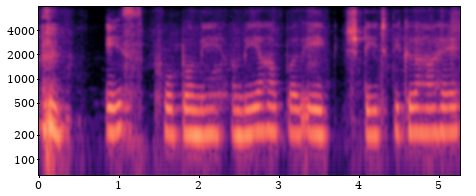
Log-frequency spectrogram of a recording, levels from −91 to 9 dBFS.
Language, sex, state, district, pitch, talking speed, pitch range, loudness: Hindi, female, Maharashtra, Gondia, 220 Hz, 125 wpm, 210-225 Hz, -20 LUFS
